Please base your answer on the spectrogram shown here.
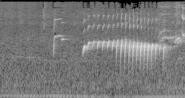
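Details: Canary master song for young birds: a brief, bright buzzy trill of quickly repeated notes lasting about a second, over a low steady hum.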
